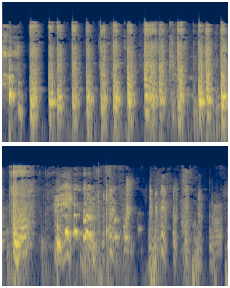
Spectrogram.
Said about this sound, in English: I want to see if I could just get the fart part and keep it as a fucking sound.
